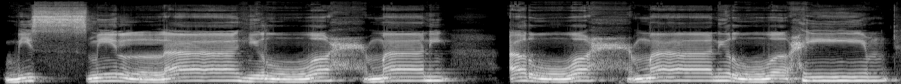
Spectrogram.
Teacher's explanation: huruf ha nih dia rokhawah, suaranya lemah mengalir dalam kondisi sukun ya.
